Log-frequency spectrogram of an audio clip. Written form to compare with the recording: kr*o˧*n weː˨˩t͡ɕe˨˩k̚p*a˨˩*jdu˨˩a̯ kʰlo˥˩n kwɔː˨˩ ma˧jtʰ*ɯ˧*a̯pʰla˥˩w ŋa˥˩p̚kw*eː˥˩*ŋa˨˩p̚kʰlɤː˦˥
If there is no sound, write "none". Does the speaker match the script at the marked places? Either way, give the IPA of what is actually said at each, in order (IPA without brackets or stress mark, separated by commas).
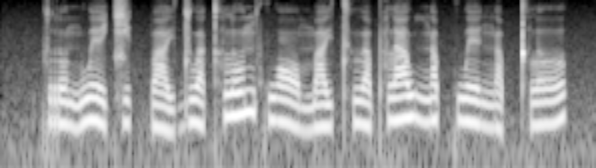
o˩˦, a˩˦, ɯ˧, eː˧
